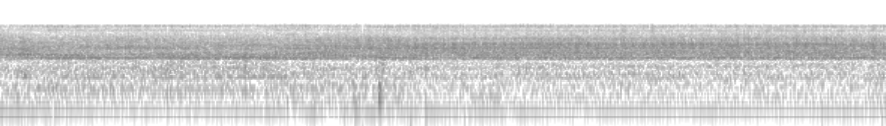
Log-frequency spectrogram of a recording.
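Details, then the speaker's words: Aquarium fishroom pump runs with a steady, loud buzzing whir. It is vibrating where it hits the bottom of the tank and is louder than the owner remembers; the owner suggests hanging it. Loud pump vibration noise. "It's like when it hits the bottom, I guess it's vibrating. Just have to hang it. Or deal with the noise, I guess. Whatever. It's kind of loud."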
